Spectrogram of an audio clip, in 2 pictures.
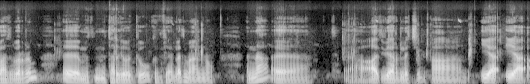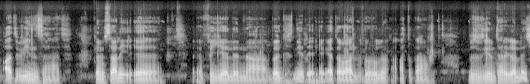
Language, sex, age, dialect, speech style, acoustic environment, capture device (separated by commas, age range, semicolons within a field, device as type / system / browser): Amharic, male, 18-24, Ethiopia - Gondar, happy; anxious; nervous, people talking; music; traffic; nature, mobile / Linux / Chrome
